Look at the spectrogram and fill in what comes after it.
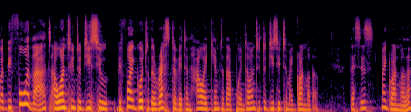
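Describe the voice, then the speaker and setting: A woman talks at a very fast pace. Her voice is somewhat breathy with a dark, mellow tone. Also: medium pitch for a woman, ordinary pitch variation. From western Kenya. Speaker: entrepreneur. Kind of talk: conference talk. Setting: stage with audience. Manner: casual.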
